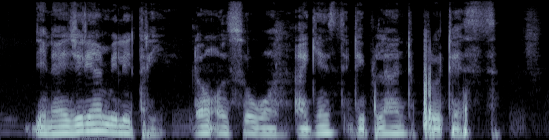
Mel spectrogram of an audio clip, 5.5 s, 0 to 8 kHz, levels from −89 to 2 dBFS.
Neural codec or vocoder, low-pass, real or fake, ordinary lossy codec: none; none; real; none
